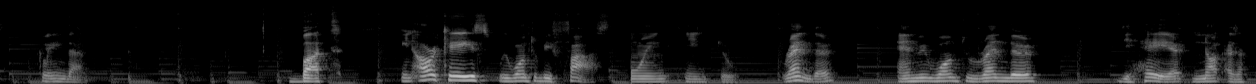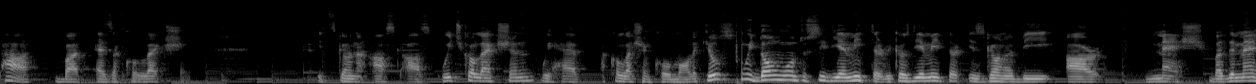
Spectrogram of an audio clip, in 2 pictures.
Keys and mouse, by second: 7.0 click, 12.6-14.6 drag, 17.5 click, 19.1 click.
